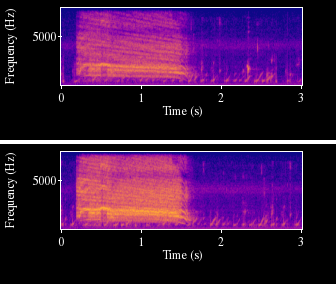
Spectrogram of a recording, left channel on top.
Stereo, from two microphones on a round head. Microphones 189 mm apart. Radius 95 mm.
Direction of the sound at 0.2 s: 70° right (ahead or behind).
